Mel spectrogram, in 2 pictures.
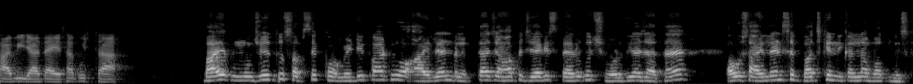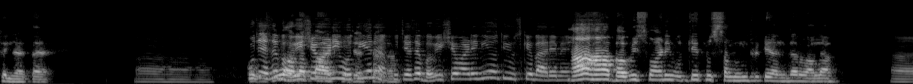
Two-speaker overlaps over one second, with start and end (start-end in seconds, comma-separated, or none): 11.6-13.2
